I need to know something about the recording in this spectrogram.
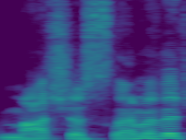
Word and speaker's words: Masha Slamovic: JC Jane versus I can't Masha Slamovic.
